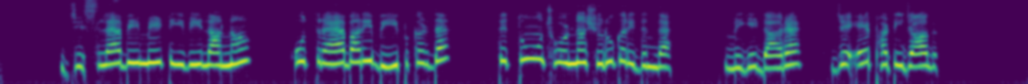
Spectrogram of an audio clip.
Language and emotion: Dogri, fearful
